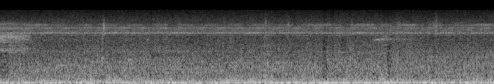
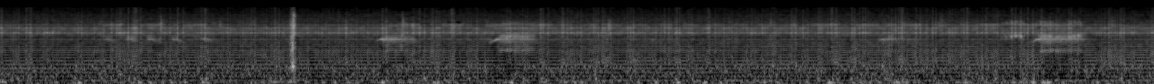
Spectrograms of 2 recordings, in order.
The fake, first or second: second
